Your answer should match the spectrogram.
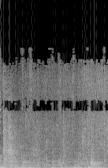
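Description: Shrimp and cheese corn-tortilla tacos frying in oil in a frying pan, sizzling steadily, under background music with a steady bass.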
